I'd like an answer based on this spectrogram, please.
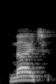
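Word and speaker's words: knight: chefe muito Que bom night of Abis vocês sabem Não é esse k ele é mudo não é pronunciado é tipo faca em inglês Knife é porque o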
